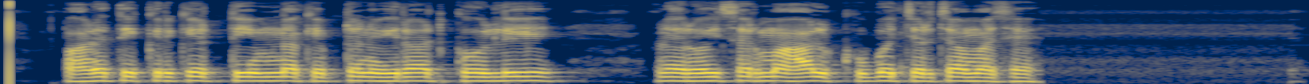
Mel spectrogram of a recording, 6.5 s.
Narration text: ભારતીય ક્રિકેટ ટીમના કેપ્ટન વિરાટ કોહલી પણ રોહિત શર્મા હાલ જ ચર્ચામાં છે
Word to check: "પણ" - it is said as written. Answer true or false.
false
